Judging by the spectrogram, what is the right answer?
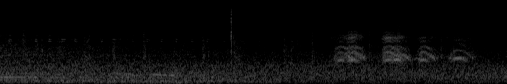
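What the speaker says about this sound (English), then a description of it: "Those birds actually kind of startled me." Crows cawing in the Farming Simulator 22 video game, a series of four or five harsh caws in quick succession over steady quiet ambient background noise, fairly faint and without talking.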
